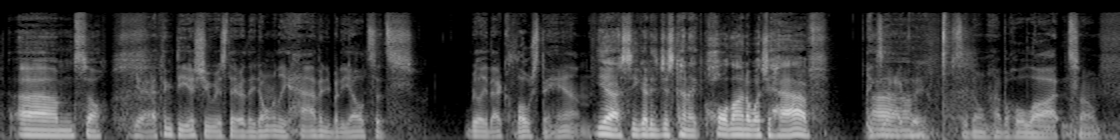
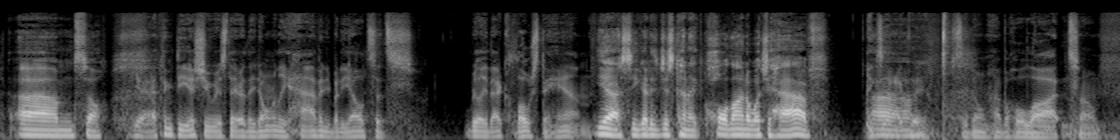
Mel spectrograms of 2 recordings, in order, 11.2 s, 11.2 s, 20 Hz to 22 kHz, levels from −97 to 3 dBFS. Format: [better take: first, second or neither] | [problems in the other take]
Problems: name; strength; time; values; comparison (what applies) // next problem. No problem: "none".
neither | none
